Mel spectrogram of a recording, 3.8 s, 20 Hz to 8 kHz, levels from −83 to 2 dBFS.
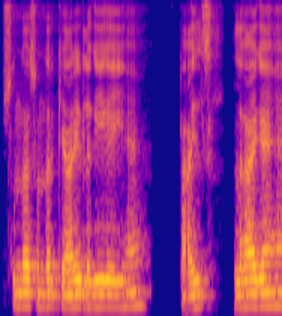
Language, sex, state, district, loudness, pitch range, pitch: Hindi, male, Uttar Pradesh, Muzaffarnagar, -16 LUFS, 120-130 Hz, 125 Hz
